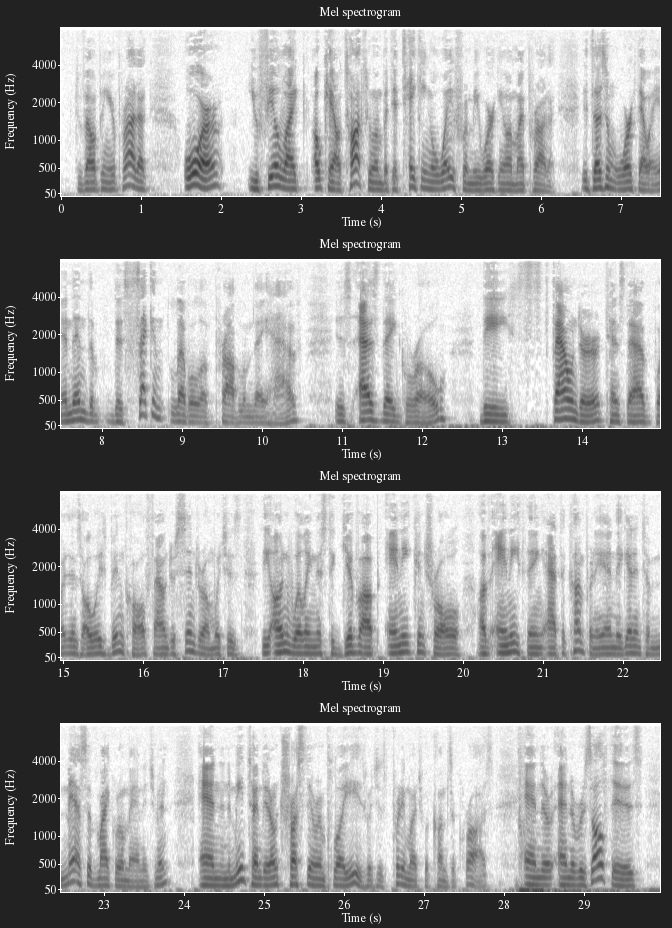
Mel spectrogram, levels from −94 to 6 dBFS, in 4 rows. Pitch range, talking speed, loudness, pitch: 110-135 Hz, 190 wpm, -33 LUFS, 125 Hz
